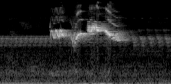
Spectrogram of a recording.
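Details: Lure recording of a yellow-fronted canary meant to provoke rival birds: a compact phrase of fast, high slurred chirps, rising and falling, about three-quarters of a second long, with a steady faint whine behind.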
